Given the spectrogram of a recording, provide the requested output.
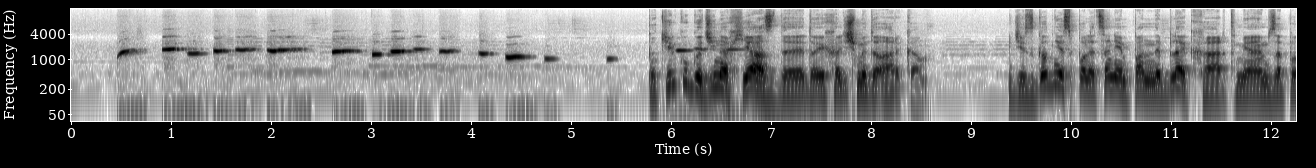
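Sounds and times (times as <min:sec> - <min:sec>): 
faint low hum: 0:00.0 - 0:12.2
man whistling a lively tune: 0:00.5 - 0:06.6
speech: 0:05.8 - 0:08.6, 0:09.4 - 0:12.2.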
